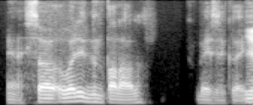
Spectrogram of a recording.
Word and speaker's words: bin Talal: And its chairman, who's a member of the royal family, Al-Walid bin Talal. I can never know how to pronounce Arabic names when speaking in English. Should I go like Al-Walid bin Talal? – Bin Talal.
